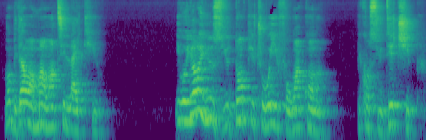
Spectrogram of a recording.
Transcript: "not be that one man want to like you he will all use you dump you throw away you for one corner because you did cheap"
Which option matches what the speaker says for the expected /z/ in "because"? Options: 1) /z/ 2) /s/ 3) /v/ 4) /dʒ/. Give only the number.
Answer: 2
